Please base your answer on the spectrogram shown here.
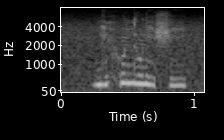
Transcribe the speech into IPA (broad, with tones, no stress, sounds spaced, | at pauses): ɡ ĩ˧ h ũ˦ d ũ˧ ɾ i˨ ʃ i˧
